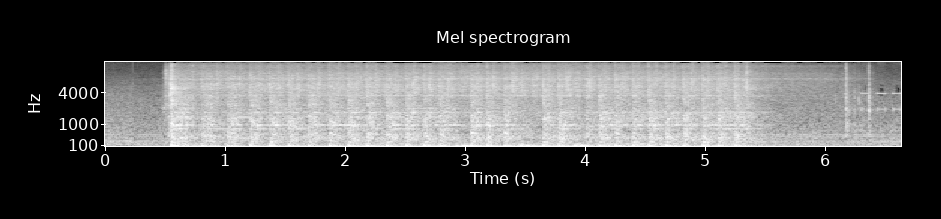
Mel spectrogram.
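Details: K-swapped Honda Civic EG, K23/K20 turbo hybrid on a newly loaded 05-06 RSX base ECU: long labored cranking about three pulses a second with no clean catch before dying; wrong fuel injectors for the tune, won't idle.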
